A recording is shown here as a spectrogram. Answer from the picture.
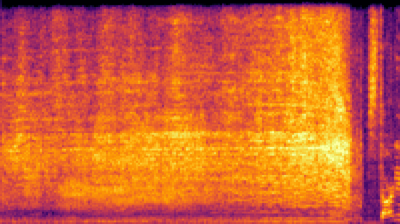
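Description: Two-stroke motocross bike engine running on the track, its pitch wavering with the throttle, cutting off suddenly about three and a half seconds in.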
